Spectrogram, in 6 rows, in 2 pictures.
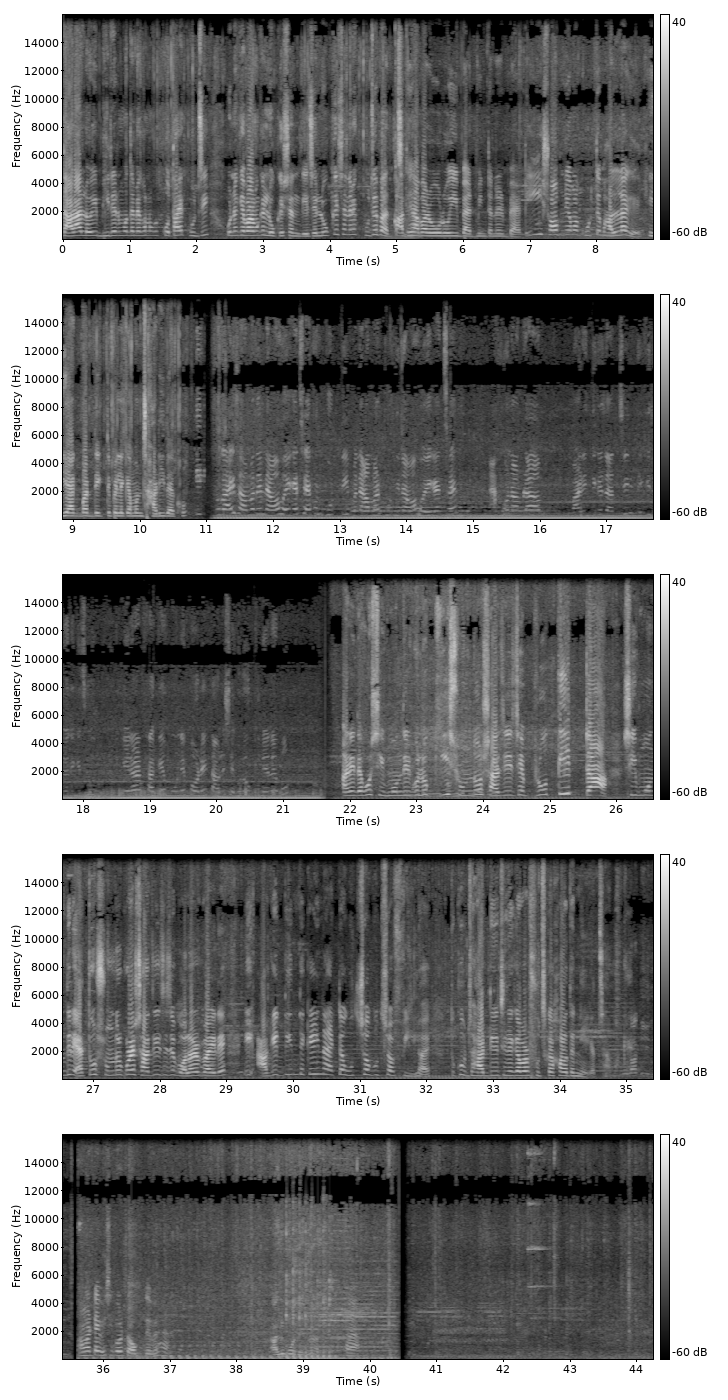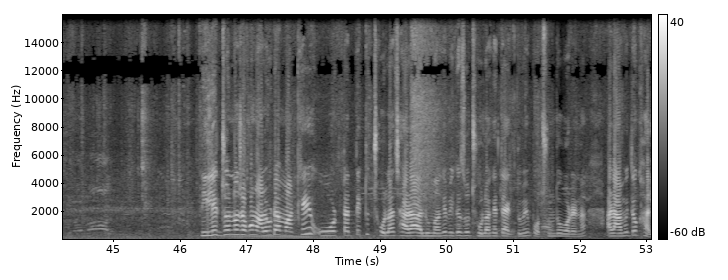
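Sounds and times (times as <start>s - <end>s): people talking: 0.0s - 21.2s, 21.9s - 37.2s, 38.4s - 40.0s, 46.3s - 53.0s
road rumble: 0.0s - 53.0s
motorbike engine drone: 11.1s - 21.7s, 35.6s - 40.5s.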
